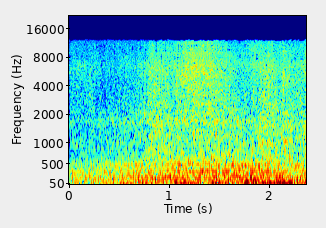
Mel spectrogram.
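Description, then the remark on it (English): A boat churns steadily across open sea, its low engine rumble blending with rushing water and gusts of wind buffeting the microphone, continuous with no voices. “Well, I'm back on the boat now and homeward bound.”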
